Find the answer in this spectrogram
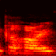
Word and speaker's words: Khari: h e e m i go by but my middle name is um it's spelled two different ways don't worry about that if you just call me kahari should be perfectly fine i definitely love that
